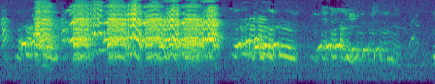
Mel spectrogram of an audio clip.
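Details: Early-morning red-crowned amazon calling in Pasadena: loud, rough, honking squawks pour out almost without break for about two seconds. After that come shorter, lower raspy bursts, each separated by brief gaps.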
